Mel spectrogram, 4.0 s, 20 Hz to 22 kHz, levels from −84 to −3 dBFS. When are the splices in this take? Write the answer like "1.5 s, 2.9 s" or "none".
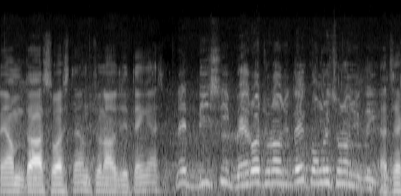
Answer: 1.7 s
